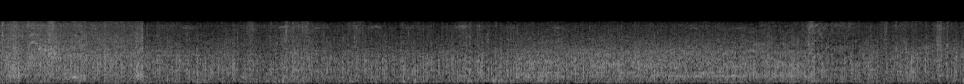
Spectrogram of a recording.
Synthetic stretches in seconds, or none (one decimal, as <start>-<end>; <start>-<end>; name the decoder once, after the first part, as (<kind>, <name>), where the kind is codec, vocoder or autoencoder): 7.5-8.6 (vocoder, HiFi-GAN)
